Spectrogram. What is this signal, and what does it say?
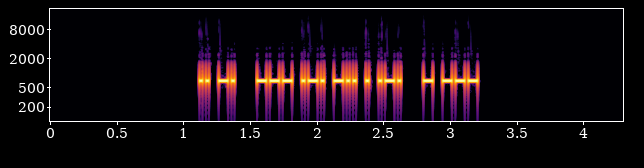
Morse code, heard as a keyed tone, about 49 wpm, 700 Hz. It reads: IN ORDER TO
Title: Sets of 3 Words 50wpm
